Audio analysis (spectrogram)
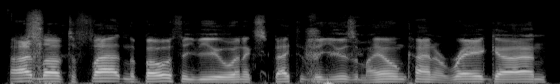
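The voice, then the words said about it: Imitates another person's voice. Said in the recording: “imitating ... that was me being Penn”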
